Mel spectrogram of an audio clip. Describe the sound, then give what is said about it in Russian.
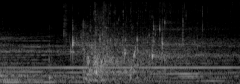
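Water drips from the damp ceiling of a cave grotto, a scattered run of small, faint, high plinks over a low steady background. “Сырость пещеры. Со сводов падают прозрачные хрусталики воды.”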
